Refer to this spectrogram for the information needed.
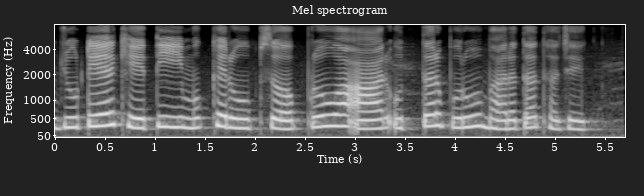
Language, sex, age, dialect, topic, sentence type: Magahi, female, 18-24, Northeastern/Surjapuri, agriculture, statement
